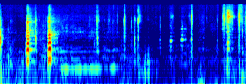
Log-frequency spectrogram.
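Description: Tiger-breed chickens, a rooster among hens, cluck in short, scattered bursts nearby, a few louder calls at the start and softer clucks after, with no talk.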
